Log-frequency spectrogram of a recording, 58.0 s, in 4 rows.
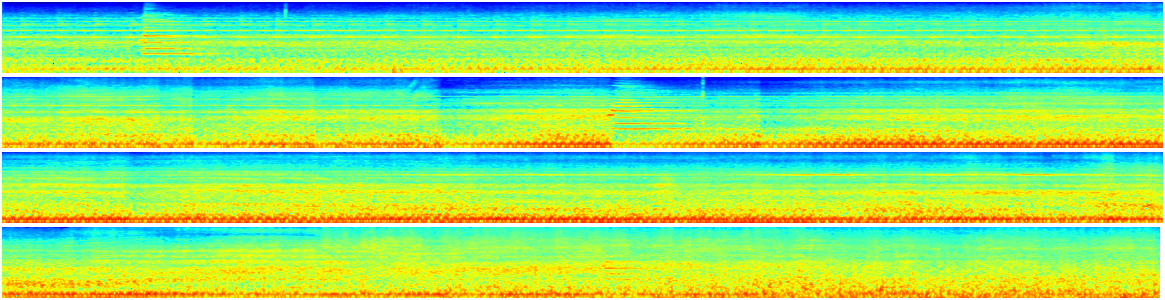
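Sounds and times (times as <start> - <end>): diesel locomotive engine drone: 0.0 - 58.0
thin high whine: 33.2 - 44.4.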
